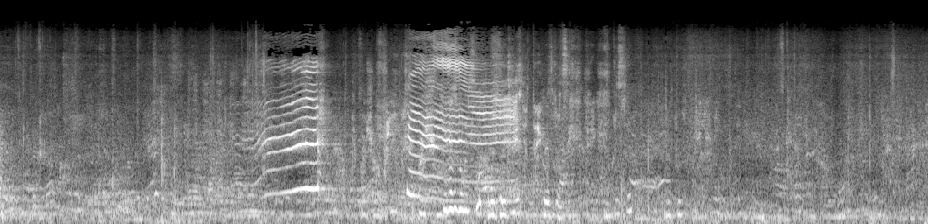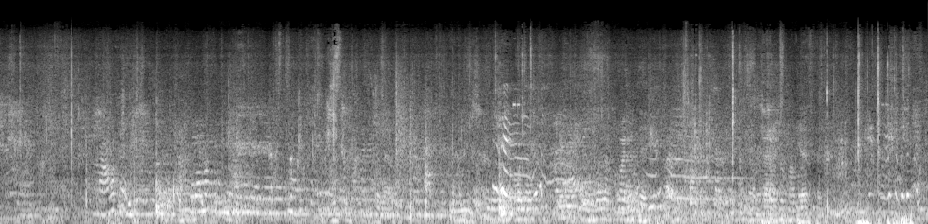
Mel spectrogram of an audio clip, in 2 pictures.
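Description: A small crowd of men and women chat quietly in an echoing room.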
